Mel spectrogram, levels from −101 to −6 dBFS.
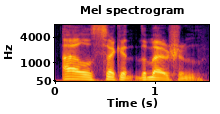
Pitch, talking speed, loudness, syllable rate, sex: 100 Hz, 155 wpm, -17 LUFS, 4.5 syllables/s, male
